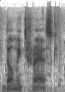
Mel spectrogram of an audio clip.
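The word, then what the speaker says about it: Dimitrescu: Domitrescu.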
